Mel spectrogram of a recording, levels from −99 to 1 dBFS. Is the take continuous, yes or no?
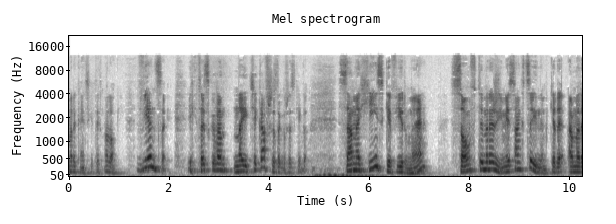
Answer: yes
